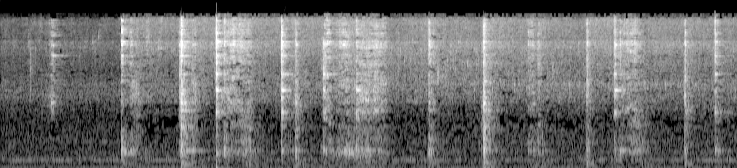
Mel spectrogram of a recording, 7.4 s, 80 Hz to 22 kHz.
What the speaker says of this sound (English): To this oil, I'm going to add 1 bay leaf, and about 3 onions.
